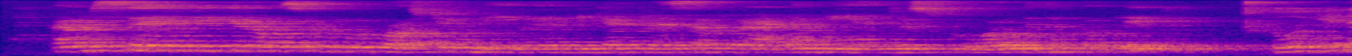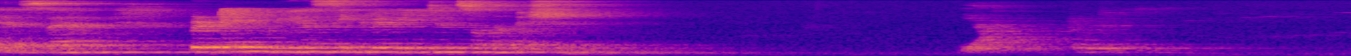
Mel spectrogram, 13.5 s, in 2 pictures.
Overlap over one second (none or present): none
